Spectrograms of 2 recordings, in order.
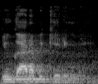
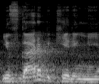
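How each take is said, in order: First: The 've sound is dropped after you. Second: The 've sound is pronounced after you. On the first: "Anda juga bisa hanya katakan" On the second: "bisa tetap dilafalkan"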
